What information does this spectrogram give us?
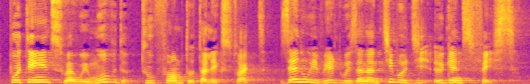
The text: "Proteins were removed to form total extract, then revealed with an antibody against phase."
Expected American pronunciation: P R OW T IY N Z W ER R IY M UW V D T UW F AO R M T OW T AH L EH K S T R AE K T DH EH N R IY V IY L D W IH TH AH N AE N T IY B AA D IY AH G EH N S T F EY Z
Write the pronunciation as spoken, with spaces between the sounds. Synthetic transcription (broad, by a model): P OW T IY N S W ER W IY M UW V D T UW F AO R M T OW T AH L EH K S T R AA K T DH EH N W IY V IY L D W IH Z AH N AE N T IY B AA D IY AH G EH N S T F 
